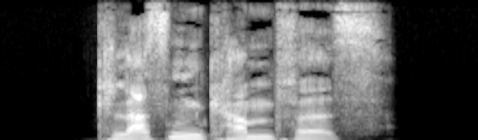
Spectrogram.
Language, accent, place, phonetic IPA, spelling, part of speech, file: German, Germany, Berlin, [ˈklasn̩ˌkamp͡fəs], Klassenkampfes, noun, De-Klassenkampfes.ogg
- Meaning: genitive singular of Klassenkampf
